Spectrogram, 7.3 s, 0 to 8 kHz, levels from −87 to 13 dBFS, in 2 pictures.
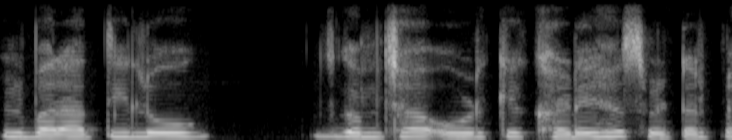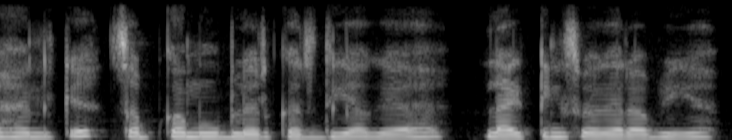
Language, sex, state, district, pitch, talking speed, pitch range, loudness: Hindi, female, Jharkhand, Deoghar, 225 Hz, 180 wpm, 215-235 Hz, -19 LUFS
